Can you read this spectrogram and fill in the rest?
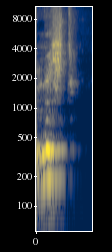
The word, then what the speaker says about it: Licht: يعني نطقها في الألماني licht، لكن ثقل اللفظ licht ثقيل جداً على الأذن.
